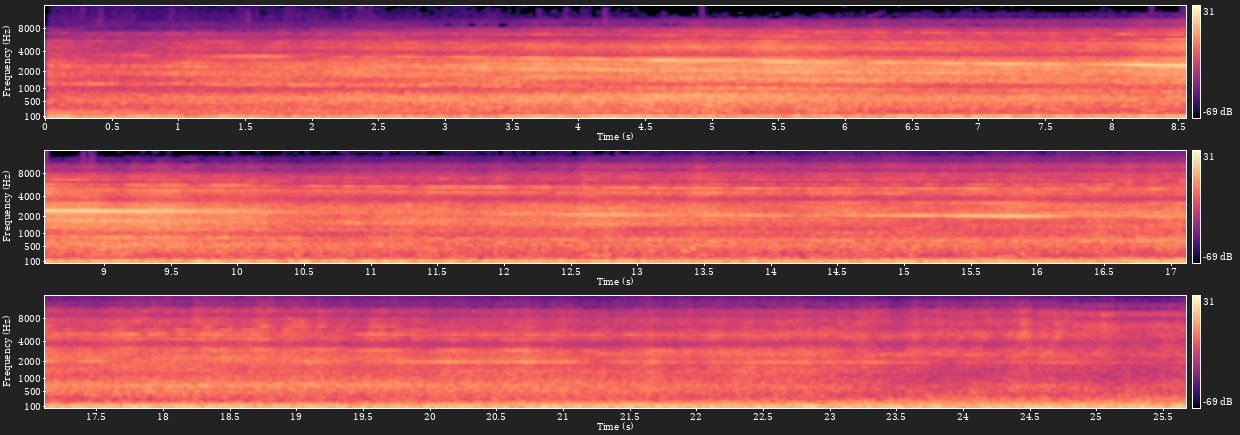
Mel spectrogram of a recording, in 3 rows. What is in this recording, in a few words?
Gulfstream G450 taxi, Corporate Jet; Airplanes (Sound Effects:Vehicles)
